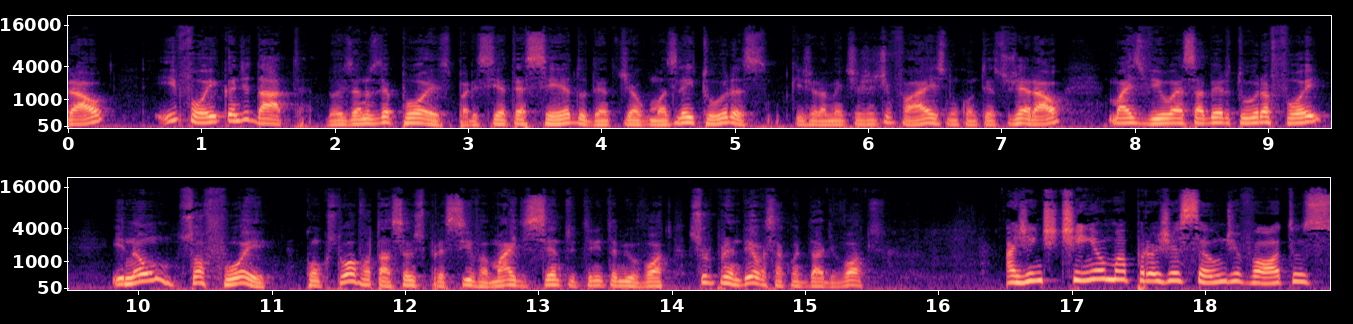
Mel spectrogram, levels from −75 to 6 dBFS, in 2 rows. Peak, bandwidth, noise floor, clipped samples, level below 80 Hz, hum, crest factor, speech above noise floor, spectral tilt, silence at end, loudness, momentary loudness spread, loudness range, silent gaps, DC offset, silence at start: 0 dBFS; 16 kHz; -43 dBFS; under 0.1%; -36 dBFS; none; 12 dB; 31 dB; -6 dB/octave; 0 s; -13 LUFS; 8 LU; 3 LU; none; under 0.1%; 0 s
